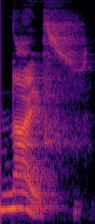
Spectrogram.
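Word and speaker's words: knife: आई एफ इसको पढ़ेंगे नाइफ के एन ओ डब्लू एल ई डी जी ई इसको पढ़ेंगे नॉलेज तो के का उच्चारण नहीं होगा एन का होगा नॉलेज के एन सी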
